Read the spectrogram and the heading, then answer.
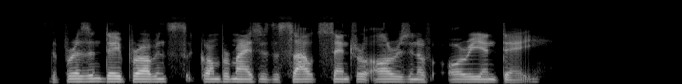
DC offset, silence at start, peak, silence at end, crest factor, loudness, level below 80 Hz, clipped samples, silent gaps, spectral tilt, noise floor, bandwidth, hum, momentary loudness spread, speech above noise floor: under 0.1%; 0.5 s; -4 dBFS; 1.45 s; 22 dB; -24 LUFS; -68 dBFS; under 0.1%; none; -5 dB/octave; under -90 dBFS; 9.6 kHz; none; 10 LU; over 66 dB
